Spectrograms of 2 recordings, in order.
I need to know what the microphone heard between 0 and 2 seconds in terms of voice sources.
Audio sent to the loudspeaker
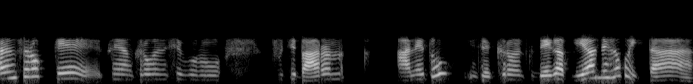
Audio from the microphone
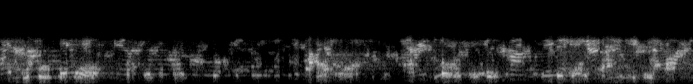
echo only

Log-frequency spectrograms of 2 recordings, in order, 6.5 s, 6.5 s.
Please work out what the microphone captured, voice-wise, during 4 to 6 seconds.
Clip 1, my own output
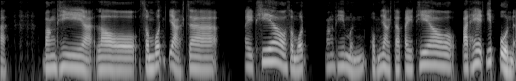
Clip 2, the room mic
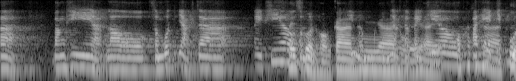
both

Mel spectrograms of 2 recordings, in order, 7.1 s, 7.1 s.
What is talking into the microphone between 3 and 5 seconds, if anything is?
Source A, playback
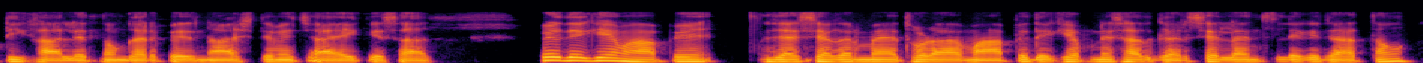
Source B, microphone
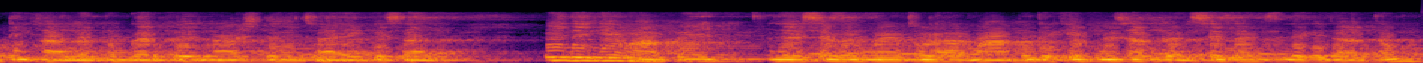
echo only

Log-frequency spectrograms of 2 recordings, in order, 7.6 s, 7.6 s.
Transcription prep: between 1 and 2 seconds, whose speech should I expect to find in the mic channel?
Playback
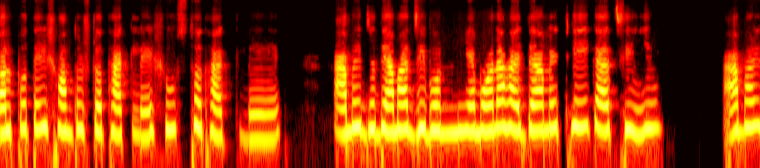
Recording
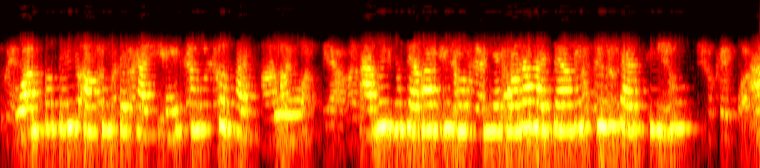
both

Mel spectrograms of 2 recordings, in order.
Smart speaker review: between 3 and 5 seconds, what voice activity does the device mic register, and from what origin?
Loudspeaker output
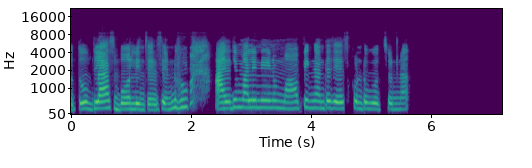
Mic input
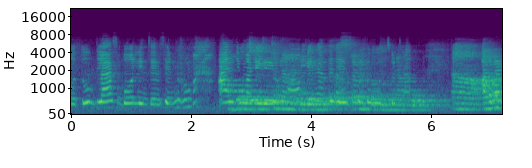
both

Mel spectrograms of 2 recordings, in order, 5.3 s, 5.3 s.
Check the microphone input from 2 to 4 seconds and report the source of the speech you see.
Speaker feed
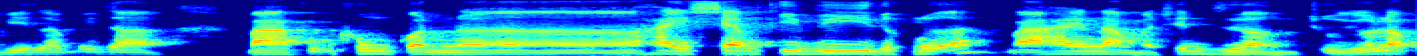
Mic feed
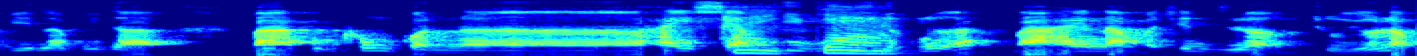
both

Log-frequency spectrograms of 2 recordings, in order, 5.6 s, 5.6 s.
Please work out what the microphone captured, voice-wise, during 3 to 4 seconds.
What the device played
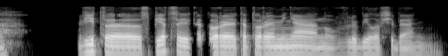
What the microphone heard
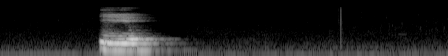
neither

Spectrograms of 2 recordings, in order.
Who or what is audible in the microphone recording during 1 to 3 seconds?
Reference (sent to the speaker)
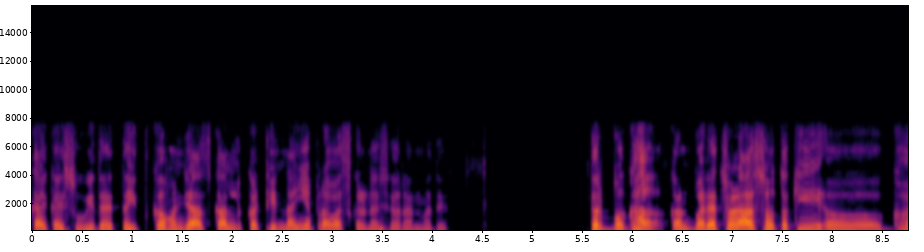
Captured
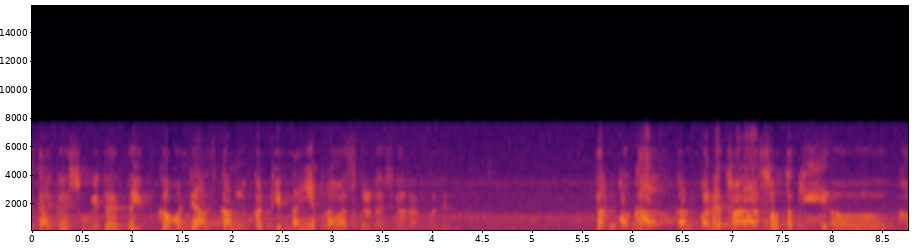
echo only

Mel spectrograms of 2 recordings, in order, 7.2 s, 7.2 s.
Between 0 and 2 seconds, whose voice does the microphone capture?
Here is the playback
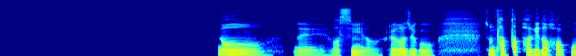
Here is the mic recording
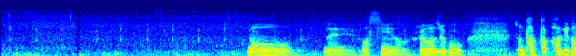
neither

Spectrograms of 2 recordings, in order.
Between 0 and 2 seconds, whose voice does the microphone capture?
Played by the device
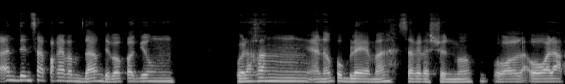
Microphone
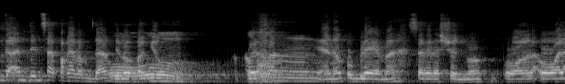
both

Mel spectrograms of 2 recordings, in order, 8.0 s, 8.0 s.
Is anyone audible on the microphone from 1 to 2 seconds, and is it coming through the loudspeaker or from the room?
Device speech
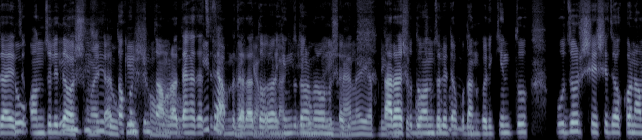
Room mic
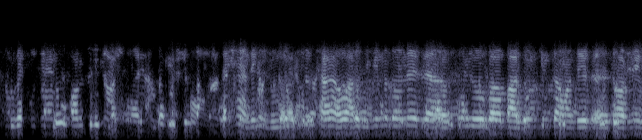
echo only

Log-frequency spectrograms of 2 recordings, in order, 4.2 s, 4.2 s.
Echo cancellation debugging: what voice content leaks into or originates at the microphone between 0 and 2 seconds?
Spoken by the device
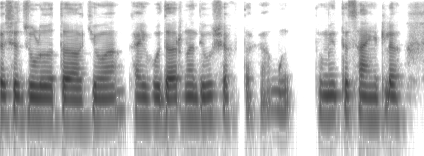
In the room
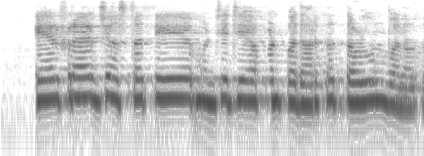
user only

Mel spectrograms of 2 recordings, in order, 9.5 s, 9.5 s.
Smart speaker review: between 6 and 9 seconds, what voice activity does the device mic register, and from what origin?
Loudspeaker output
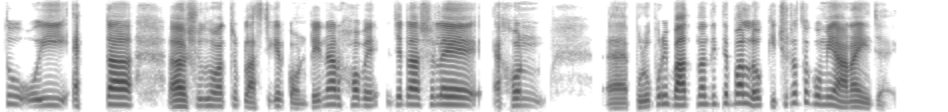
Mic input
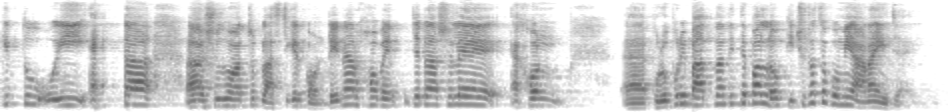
echo only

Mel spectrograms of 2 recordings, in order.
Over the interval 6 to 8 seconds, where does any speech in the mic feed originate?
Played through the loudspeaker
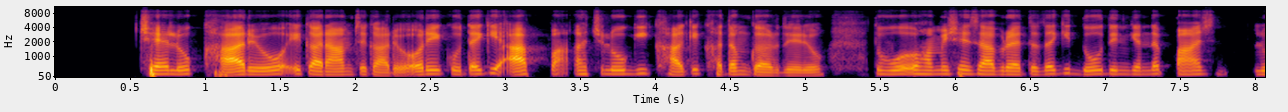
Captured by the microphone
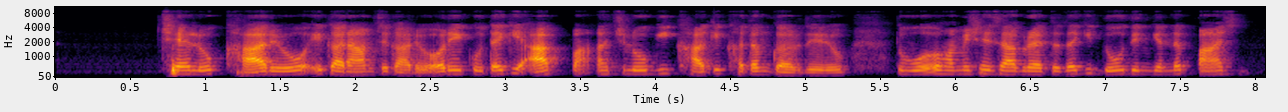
echo only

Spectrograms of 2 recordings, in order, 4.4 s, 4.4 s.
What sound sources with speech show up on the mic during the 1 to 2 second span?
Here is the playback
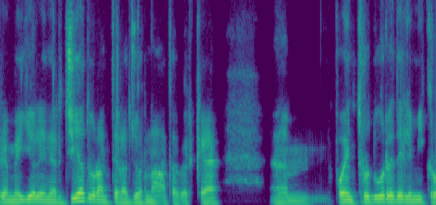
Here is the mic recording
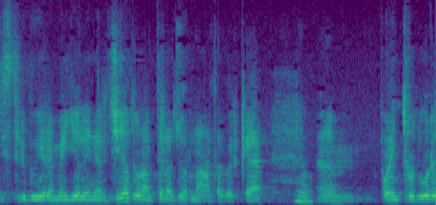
echo only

